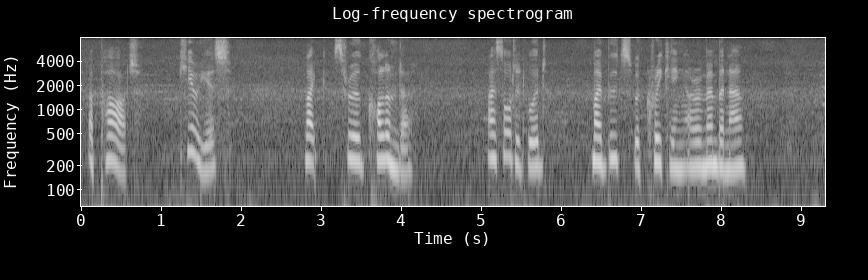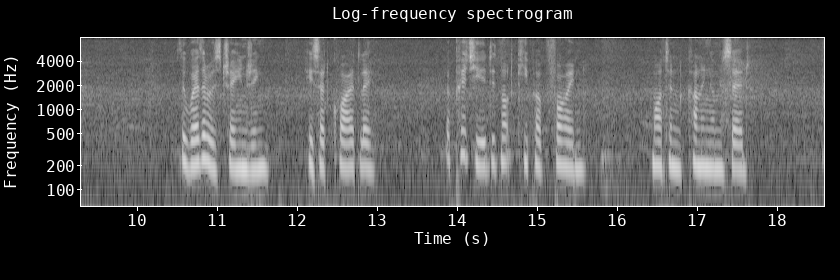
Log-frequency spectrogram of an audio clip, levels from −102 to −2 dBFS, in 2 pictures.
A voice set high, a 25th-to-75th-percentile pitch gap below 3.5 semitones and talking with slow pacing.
Yes: high, 200 Hz; average, 2.7 semitones; slow, 115 wpm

